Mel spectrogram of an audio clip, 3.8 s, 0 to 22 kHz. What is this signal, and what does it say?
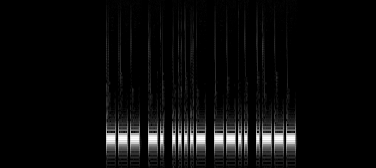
Morse code, heard as a keyed tone, about 40 wpm, 700 Hz. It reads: ON4ZJ
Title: DXCC-100 Call Signs - 5 Characters - Repeated 2x - 40wpm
